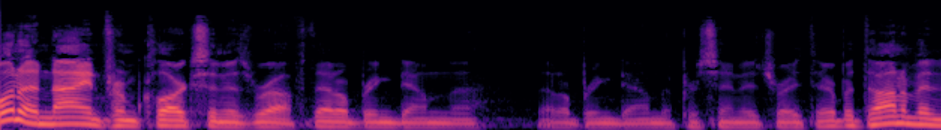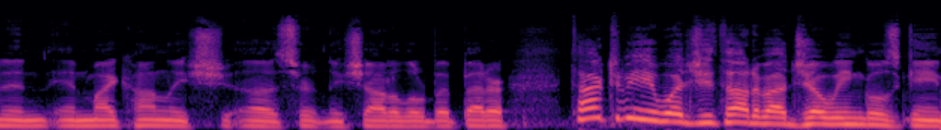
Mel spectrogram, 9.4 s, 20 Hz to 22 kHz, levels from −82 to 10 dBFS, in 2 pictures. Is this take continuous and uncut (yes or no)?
yes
